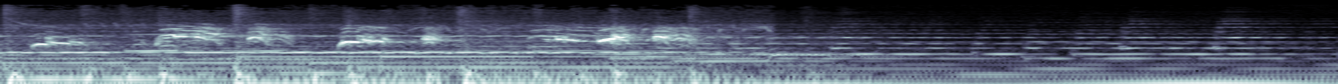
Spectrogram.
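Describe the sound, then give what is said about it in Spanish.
A raucous, monotonous call of an ipaca'a wood-rail rings out in harsh, cackling bursts for several seconds, then fades, leaving a faint steady hum underneath. “Por valles y collados se escucha, particularmente en la hora vesperal, el canto monótono y alborotado Ipaca'a.”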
